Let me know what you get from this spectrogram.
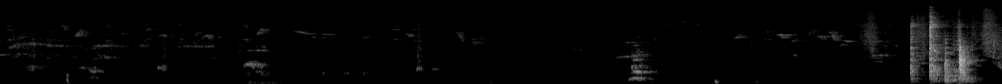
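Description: Birds chirping faintly and repeatedly in the background. Near the end, a loud burst of noise about a second long covers them.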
